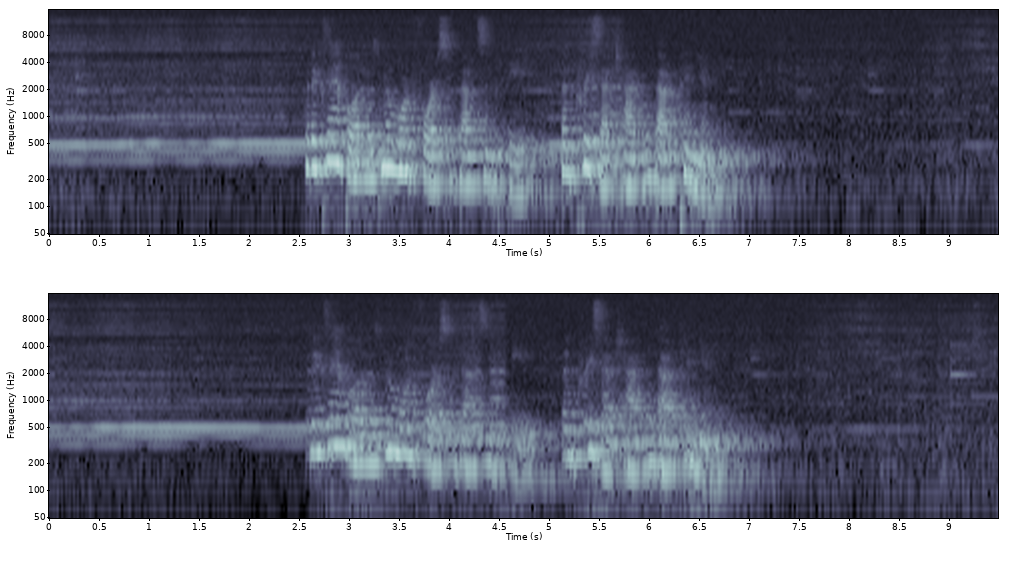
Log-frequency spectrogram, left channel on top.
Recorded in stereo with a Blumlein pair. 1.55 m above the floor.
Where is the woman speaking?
35° left, 0.8 m.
